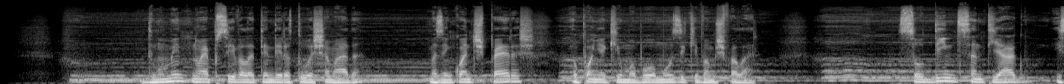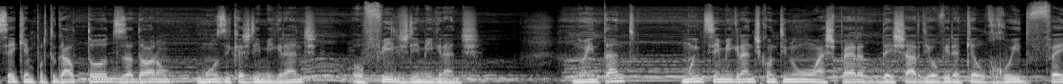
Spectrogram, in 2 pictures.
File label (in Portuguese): telefone; Mensagem; Vidas em Espera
